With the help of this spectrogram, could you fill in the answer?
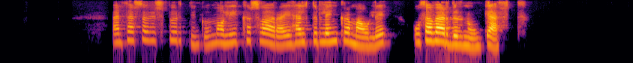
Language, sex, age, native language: Icelandic, female, 40-49, Icelandic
